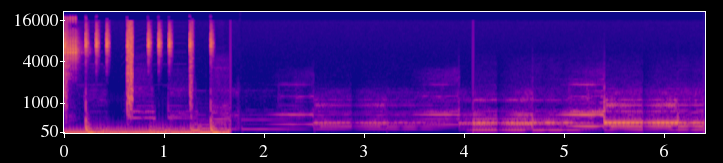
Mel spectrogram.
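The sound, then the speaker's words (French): The intro of an exclusive rap track: a few punchy, bass-heavy beat hits up front, then they drop out for sustained synth chords and a slow melodic line, loud with no vocals yet. “c'est d'écouter un son, un deuxième son en exclusivité”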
